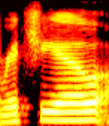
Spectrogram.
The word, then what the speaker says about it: Riccio: You can find me on Instagram at Sabrina Riccio, R-I-C-C-I-O. Like Gucci, like everyone always says my name wrong, but it's like, you guys have no problem saying Gucci, right? It's the same shit. CC makes a ch sound, okay?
